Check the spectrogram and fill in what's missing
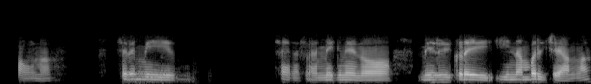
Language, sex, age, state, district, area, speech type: Telugu, male, 18-30, Andhra Pradesh, Chittoor, rural, conversation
